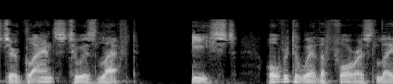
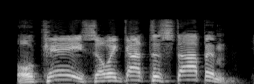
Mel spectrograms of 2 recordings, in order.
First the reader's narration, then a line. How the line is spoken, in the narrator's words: he yelled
